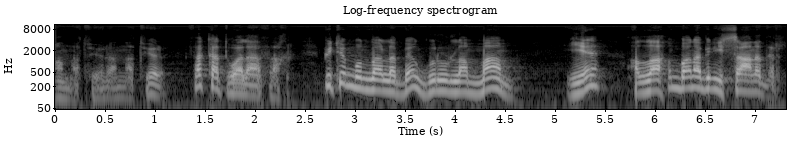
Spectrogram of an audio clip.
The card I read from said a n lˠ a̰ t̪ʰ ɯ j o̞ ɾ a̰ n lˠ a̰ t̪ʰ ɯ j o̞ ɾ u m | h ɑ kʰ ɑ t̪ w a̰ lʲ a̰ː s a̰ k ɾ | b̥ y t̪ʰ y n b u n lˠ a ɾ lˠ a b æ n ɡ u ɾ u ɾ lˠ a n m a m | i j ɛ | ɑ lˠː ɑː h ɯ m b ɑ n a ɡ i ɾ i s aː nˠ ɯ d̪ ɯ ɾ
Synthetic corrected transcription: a n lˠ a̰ t̪ʰ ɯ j o̞ ɾ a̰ n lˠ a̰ t̪ʰ ɯ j o̞ ɾ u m | f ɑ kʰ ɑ t̪ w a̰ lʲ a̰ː f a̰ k ɾ | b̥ y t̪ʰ y n b u n lˠ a ɾ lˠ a b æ n ɡ u ɾ u ɾ lˠ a n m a m | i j ɛ | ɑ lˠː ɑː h ɯ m b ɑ n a b i ɾ i s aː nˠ ɯ d̪ ɯ ɾ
